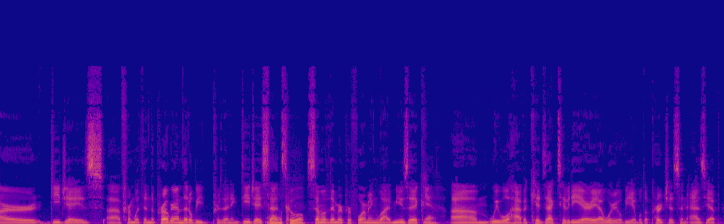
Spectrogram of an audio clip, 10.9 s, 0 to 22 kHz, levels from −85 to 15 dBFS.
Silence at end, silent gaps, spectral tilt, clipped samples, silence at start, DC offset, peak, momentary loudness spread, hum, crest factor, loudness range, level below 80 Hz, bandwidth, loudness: 0.1 s; none; -5 dB/octave; under 0.1%; 0 s; under 0.1%; -12 dBFS; 9 LU; none; 18 dB; 3 LU; -60 dBFS; 15.5 kHz; -30 LUFS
